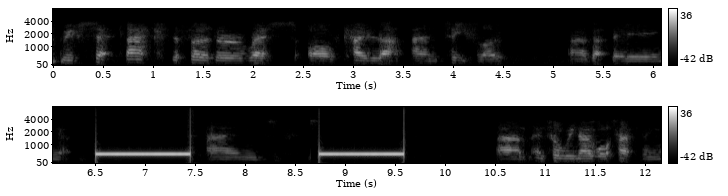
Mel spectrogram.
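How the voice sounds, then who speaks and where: A British man, a police officer, speaking hesitantly and informally on a work conference call over the telephone. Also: medium pitch. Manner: hesitant, halting. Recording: tinny phone conference line.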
